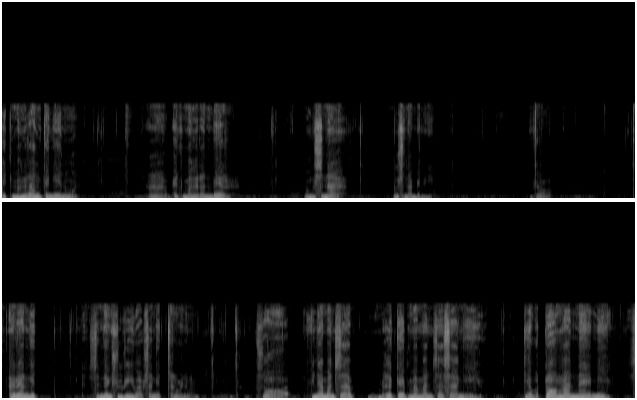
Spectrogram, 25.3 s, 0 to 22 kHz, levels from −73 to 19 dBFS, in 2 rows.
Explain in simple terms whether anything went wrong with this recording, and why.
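The speech has a gritty hiss from start to finish. That is 4-bit ADPCM compression. Each sample is saved as a tiny rough step, so loud parts get grainy noise that rises and falls with them. Nothing above 10.6 kHz remains, which dulls the sound.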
